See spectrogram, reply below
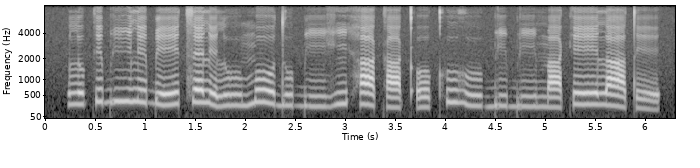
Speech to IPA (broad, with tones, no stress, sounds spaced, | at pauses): l ʊ˨ k ɪ˦ b iː˦ l ɪ˦ ɓ eː˨˦ t͡s ɛ˦ l ɪ˨ l uː˨ m oː˦˨ d u˨ ɓ iː˨ ɣ ĩ˦ h a˦˨ k a˨ kʼ o˨ kʰ u˦ ɣ uː˨ ɡ͡b i˨ b iː˨ m a˨ k eː˦ l a˦˨ t ɪ˨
